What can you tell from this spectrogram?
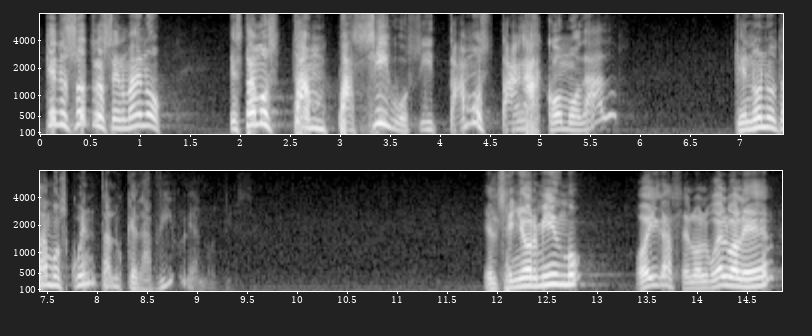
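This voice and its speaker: A male pastor delivers a sermon in a high, gravelly voice that drops into hushed murmurs and rises to shouts. He talks slowly and keeps calling out to his listeners as brothers. The sound is close and dry. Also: sing-song, no room sound. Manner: dramatic preaching, swings from hushed to shouting.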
